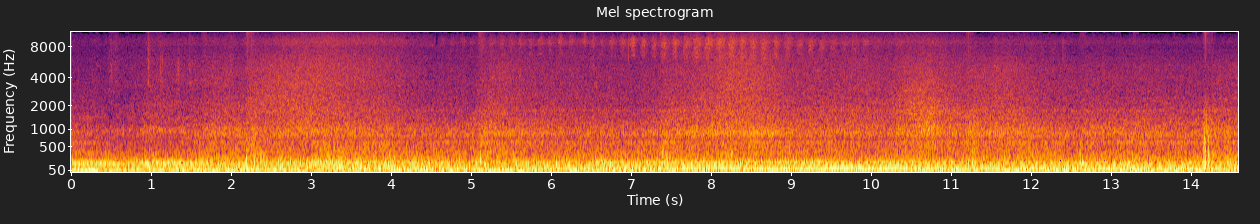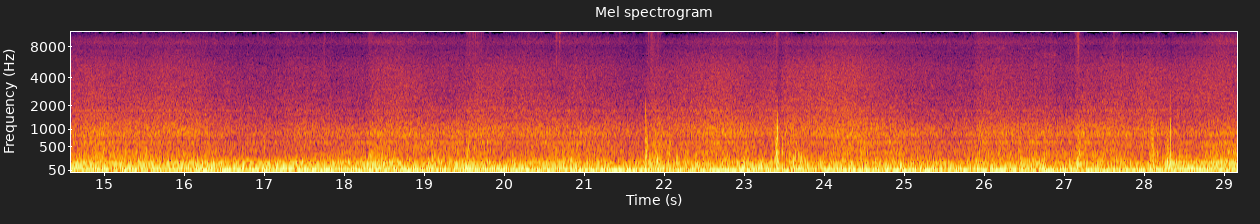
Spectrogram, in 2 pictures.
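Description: Ford Mustang GT's 5.0 L V8 cruising at low revs in a high gear, with wind and road noise. The engine note drops in the first few seconds as the 10-speed automatic shifts up, then holds steady.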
